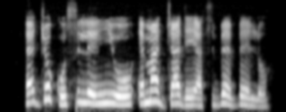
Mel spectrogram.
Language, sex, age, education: Yoruba, female, 30-45, tertiary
